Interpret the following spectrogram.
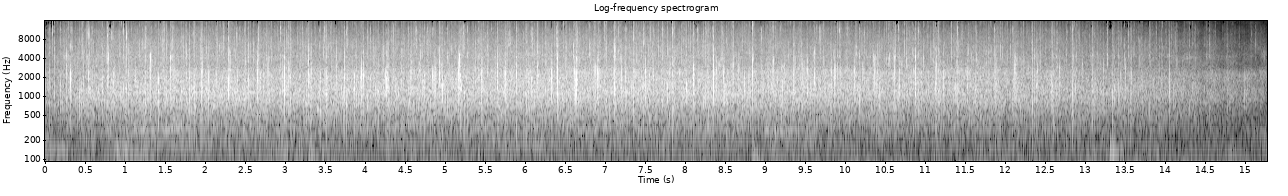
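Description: Audience applauding: steady, dense clapping that slowly tails off near the end.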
